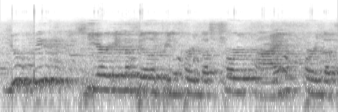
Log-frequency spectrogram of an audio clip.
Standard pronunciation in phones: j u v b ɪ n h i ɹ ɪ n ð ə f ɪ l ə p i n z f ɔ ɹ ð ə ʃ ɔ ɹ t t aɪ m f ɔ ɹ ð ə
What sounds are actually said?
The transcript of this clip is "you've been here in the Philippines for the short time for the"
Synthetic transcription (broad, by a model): j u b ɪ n h i ɹ ɪ n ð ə f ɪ l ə p i n f ɔ ɹ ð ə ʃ ɔ ɹ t t aɪ m f ɔ ɹ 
